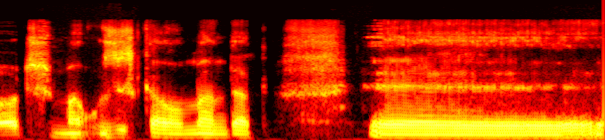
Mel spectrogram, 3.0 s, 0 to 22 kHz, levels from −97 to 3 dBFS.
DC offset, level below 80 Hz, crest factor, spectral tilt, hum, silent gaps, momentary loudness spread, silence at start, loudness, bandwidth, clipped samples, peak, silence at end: under 0.1%; -46 dBFS; 14 dB; -5 dB/octave; none; none; 10 LU; 0 s; -14 LUFS; 12.5 kHz; under 0.1%; 0 dBFS; 0 s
